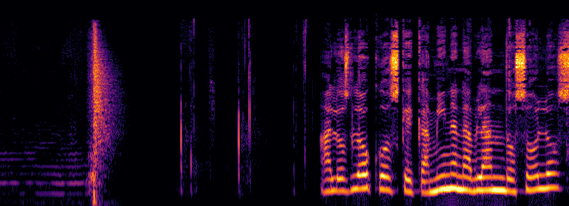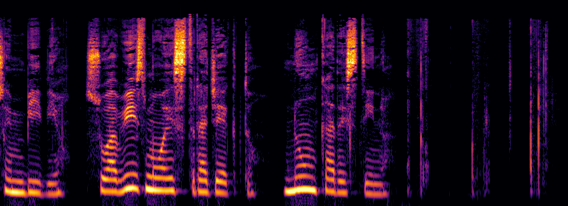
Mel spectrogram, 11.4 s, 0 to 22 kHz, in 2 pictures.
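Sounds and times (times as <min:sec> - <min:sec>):
fly buzzing: 0:00.0 - 0:01.4
sharp whip-like crack: 0:00.8 - 0:01.4
speech: 0:03.2 - 0:09.7.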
